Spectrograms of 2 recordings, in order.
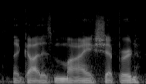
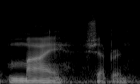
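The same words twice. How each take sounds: First: Said in the usual way. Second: "My shepherd" slow and soft, leaning on "My"; stress on my. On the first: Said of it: "the psalmist says, "My shepherd". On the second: Shown as a demonstration. Preacher to congregation, stressing "My" in "My shepherd" slowly and softly. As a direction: linger on "My" in "My shepherd". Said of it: "the only time ... the psalmist says".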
